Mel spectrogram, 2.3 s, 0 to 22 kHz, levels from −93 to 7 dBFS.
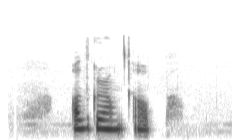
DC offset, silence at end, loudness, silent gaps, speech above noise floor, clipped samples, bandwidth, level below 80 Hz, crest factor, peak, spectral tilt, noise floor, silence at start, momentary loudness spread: under 0.1%; 0.6 s; -26 LUFS; none; 47 dB; under 0.1%; 6.6 kHz; -76 dBFS; 22 dB; -6 dBFS; -8 dB/octave; -71 dBFS; 0.7 s; 8 LU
